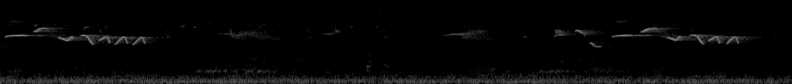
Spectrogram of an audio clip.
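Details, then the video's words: Oriental magpie-robin song played as a trapping lure, with loud trilled, wavering whistles at the start and end and softer buzzy notes between, over a low hum. "pikat burung kacer yang ampuh"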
